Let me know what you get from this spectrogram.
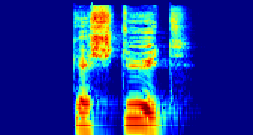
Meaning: stud farm
- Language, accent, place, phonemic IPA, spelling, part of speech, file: German, Germany, Berlin, /ɡəˈʃtyːt/, Gestüt, noun, De-Gestüt.ogg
